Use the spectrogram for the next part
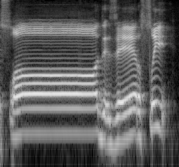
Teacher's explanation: یہاں پر صاد ہے تو صاد کو ہم موٹا کر کے پڑھیں گے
